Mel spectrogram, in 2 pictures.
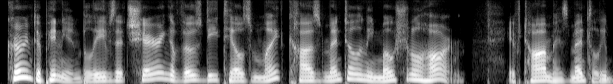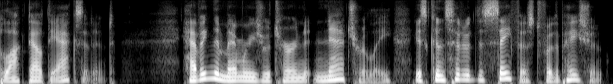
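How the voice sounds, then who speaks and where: This man performs scripted audiobook narration as a courteous, earnest AI medical assistant, keeping a formal, clinical, explanatory tone. His mid-range voice is animated, a little fast and close to how he'd normally talk. The studio recording is clean, with no room sound.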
